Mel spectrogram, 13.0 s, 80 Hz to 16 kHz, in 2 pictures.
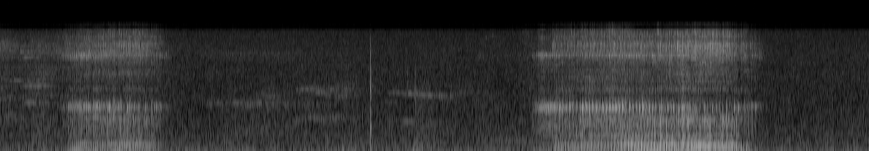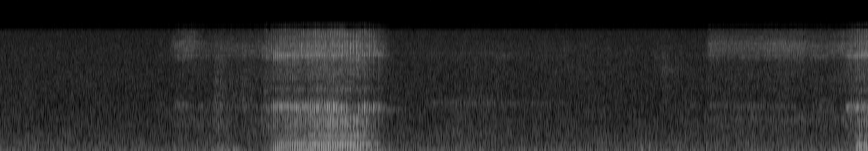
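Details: Person snoring in Depok, recorded 05-04-2011: loud, rasping snores at irregular intervals, about 15 a minute, with quiet breathing between them; snoring.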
